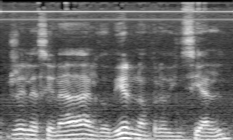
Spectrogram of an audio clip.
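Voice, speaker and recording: A man's dark, mellow, somewhat breathy voice with audible room echo. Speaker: news show host. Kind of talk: news presenting.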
